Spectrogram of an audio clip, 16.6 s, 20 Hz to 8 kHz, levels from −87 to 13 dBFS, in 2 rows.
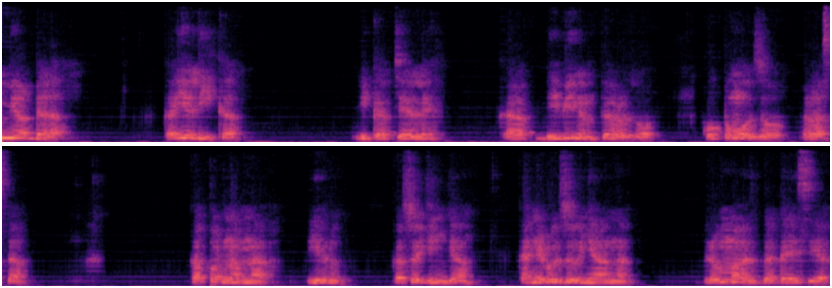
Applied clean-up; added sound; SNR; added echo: neural separator model SepFormer DNS4.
